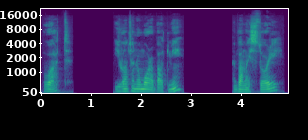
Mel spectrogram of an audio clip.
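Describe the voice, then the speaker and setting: A man acts out a centuries-old male vampire with a low-pitched voice, speaking intimately to the one he holds captive. He is possessive yet doting, coaxing with teasing endearments in an audio roleplay. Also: lively intonation, measured pace. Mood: teasing, pleased. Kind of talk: intimate scripted audio roleplay addressed to a listener.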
